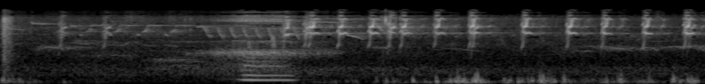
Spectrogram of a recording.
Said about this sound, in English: But apart from the blackbirds and pheasants and other birds, all is quiet.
